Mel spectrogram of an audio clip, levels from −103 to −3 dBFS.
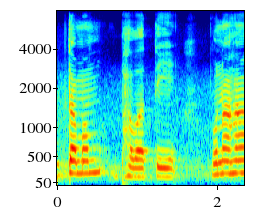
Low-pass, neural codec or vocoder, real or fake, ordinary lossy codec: none; none; real; none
